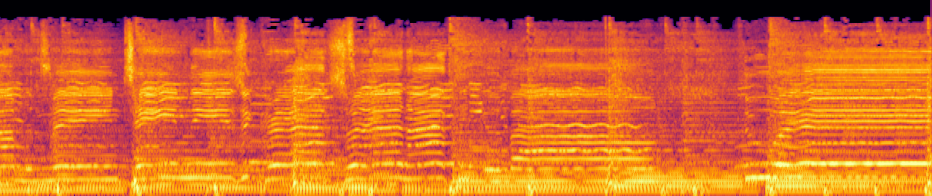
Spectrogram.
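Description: Two women singing a slow worship song over a strummed acoustic guitar, with sustained sung notes.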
